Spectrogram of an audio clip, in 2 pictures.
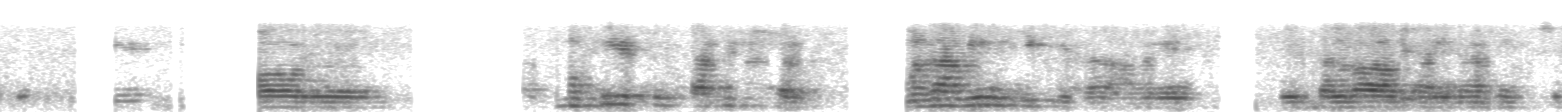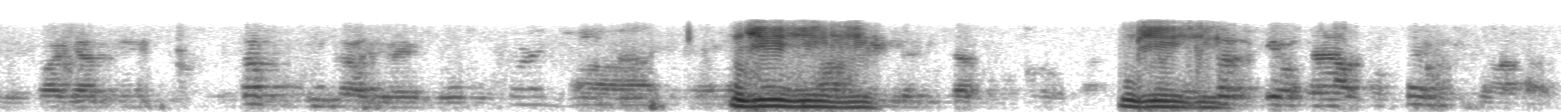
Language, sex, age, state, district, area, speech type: Urdu, male, 45-60, Uttar Pradesh, Rampur, urban, conversation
